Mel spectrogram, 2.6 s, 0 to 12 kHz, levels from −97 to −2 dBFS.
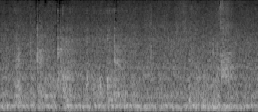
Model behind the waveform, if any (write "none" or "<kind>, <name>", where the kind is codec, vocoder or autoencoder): none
